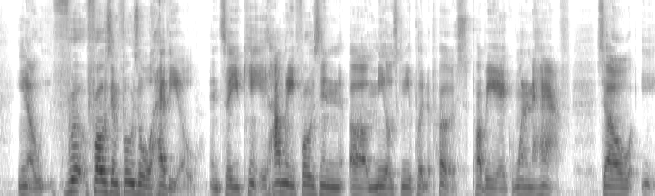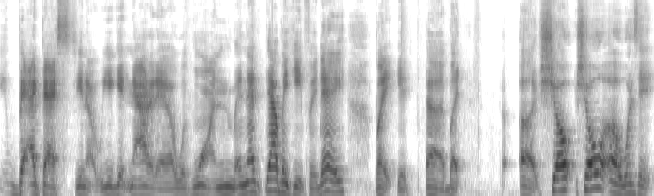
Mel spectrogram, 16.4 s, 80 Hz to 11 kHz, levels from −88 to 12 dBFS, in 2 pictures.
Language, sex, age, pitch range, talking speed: English, male, 30-49, 125-175 Hz, 225 wpm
